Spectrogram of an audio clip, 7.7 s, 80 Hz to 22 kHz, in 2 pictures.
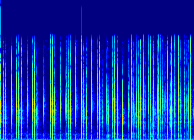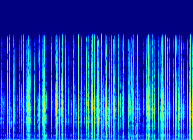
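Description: Long nails tap and scratch a small flat pink W7 "Berried Treasure" eyeshadow palette, a metal tin with a printed lid, before it is moved or shaken. The result is a steady stream of quick, bright, dry clicks and crackly scratching with no ring after each tap, over a faint low hum.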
